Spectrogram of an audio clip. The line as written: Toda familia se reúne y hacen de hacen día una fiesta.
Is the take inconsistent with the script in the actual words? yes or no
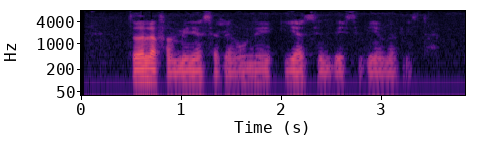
yes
